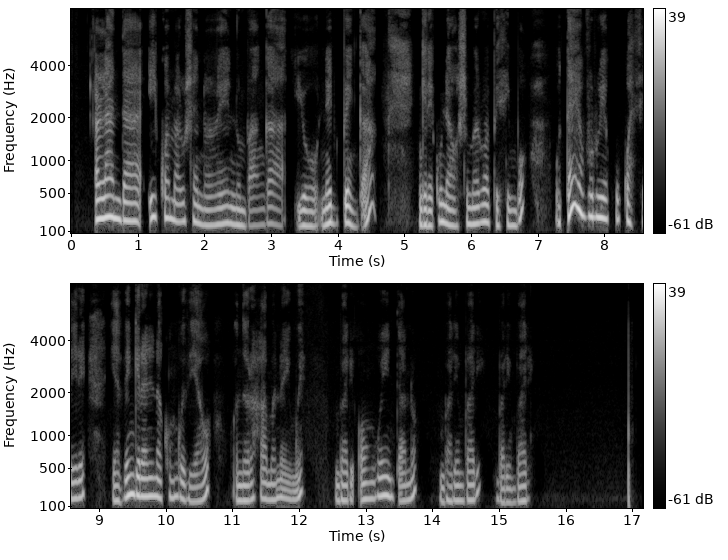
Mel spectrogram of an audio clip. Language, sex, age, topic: Oshiwambo, male, 25-35, finance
